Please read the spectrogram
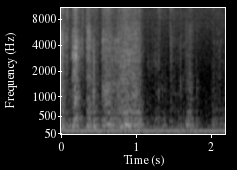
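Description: Zipper on a leather handbag being pulled in about the first second, then quieter rustling as the bag is handled.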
